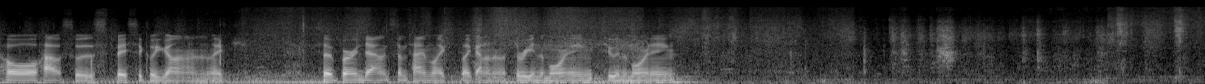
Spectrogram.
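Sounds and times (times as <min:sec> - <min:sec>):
steady hiss: 0:00.0 - 0:09.6
fire crackling and popping: 0:00.8 - 0:09.2.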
